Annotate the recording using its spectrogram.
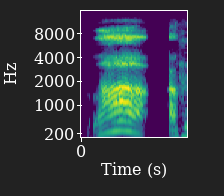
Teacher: When a singular feminine noun starts with a stressed A or ha sound like an agua or águila, eagle, saying, la agua makes the two A sounds run together awkwardly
